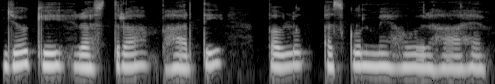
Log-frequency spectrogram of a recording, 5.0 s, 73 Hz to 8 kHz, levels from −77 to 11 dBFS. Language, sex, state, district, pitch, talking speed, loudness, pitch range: Hindi, female, Jharkhand, Deoghar, 195 Hz, 120 wpm, -16 LUFS, 185-205 Hz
